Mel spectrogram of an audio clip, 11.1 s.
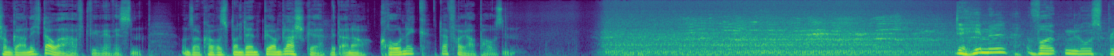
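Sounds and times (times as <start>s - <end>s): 
speech: 0.0s - 5.2s, 9.6s - 11.1s
children shouting while playing in a street: 6.7s - 10.0s.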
